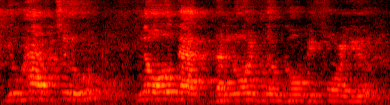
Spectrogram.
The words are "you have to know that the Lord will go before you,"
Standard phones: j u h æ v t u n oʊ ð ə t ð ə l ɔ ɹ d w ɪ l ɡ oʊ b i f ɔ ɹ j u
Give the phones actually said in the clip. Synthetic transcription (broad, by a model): j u h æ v t u n oʊ ð ə t ð ə n ɔ ɹ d w ɪ l ɡ oʊ b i f ɔ ɹ j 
